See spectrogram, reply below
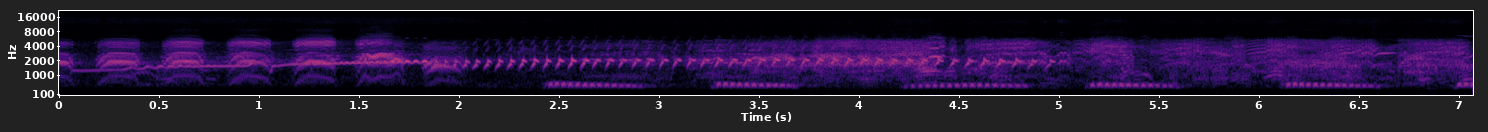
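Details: European turtle dove at RSPB Frampton Marsh, recorded from the car park on 26 July 2020: soft, low purring phrases about once a second beneath a loud buzzy rattle and harsh chatter from other birds.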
